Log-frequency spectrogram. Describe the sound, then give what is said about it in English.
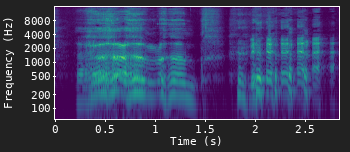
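Throat clearing: a loud, drawn-out voiced rasp, then after a short pause a choppier run of throaty bursts. No talk alongside. “Just clear out the throat.”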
